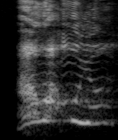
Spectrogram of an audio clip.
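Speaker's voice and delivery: a sudden high, sharp jab; mock angry jab. Preacher acting out anger at a brother in faith: high mock snap. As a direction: snap at him, half in jest.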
